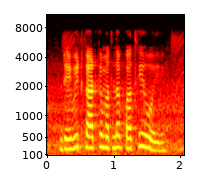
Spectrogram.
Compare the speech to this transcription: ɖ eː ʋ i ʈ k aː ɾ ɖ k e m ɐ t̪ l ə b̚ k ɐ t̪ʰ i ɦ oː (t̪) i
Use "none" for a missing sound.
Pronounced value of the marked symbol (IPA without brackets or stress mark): none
